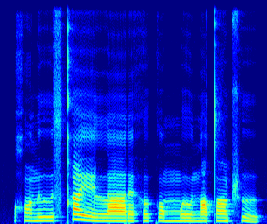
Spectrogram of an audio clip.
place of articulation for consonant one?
uvular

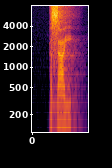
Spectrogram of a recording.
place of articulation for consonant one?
alveolar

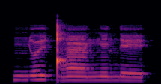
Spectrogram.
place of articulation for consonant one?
palatal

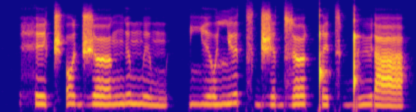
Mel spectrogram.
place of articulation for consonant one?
glottal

